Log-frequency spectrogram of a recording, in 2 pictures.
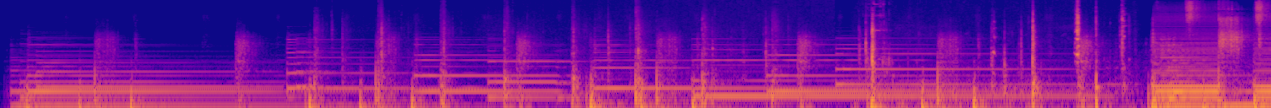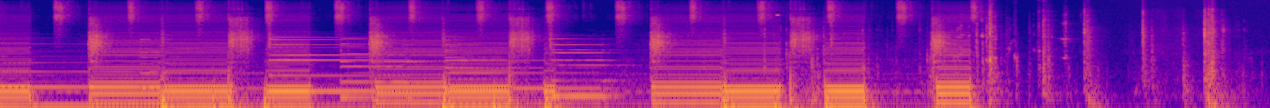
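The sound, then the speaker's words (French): The old barn door of a farmhouse on a valley slope near Basel, leading into a top-floor studio, creaks open and shut, its hinges groaning in long, wavering squeals between heavy wooden thuds and rattles, fairly loud with no talking. “Et comme elle est dans la pente d'une vallée, alors on passe encore un pont et on entre directement par la vieille porte de la grange au dernier étage dans le studio.”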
